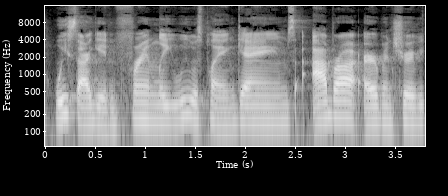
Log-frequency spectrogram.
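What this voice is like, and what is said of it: Tipsy, slightly drunk-sounding voice. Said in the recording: “I'm sure you can already hear it in my voice that I was already getting lit”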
